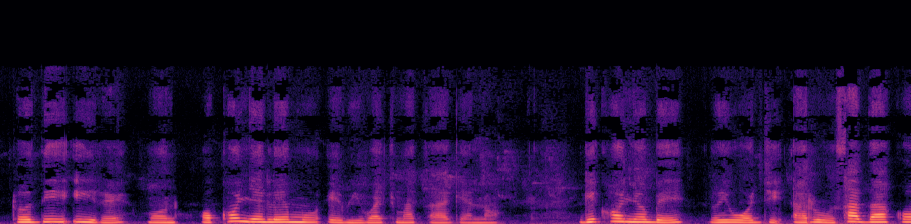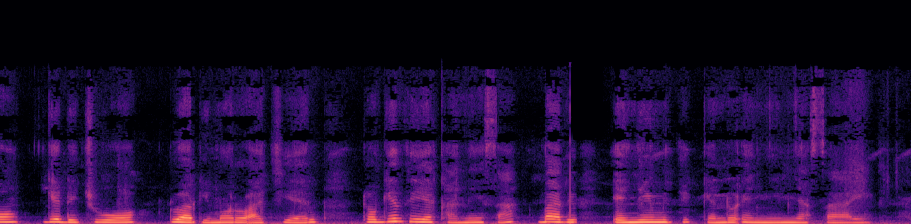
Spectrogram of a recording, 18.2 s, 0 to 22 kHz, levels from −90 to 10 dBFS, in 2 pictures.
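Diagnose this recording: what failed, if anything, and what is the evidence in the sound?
Damaged data in a compressed stream, at the codec stage: short bursts at 1.72–1.79 s (between "to dhi ire" and "okonye lemo ewi wach"), 8.41–8.46 s, 11.01–11.07 s, 14.82–14.89 s and 15.93–15.96 s, each lasting roughly 30 to 70 ms. Corrupted bytes in the encoded speech make the decoder misread those frames and lose sync until it finds the next valid frame header, so each spot is heard as a brief chirp or blip.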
